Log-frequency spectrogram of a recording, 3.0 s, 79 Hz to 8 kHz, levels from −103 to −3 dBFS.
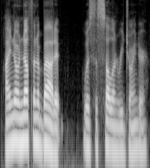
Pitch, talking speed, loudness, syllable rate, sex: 140 Hz, 180 wpm, -18 LUFS, 5.8 syllables/s, female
